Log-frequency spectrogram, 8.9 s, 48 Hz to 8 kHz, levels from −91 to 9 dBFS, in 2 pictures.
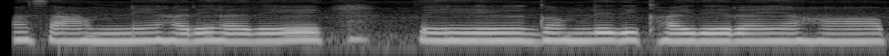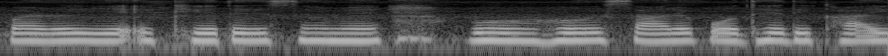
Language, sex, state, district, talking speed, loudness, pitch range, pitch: Hindi, female, Maharashtra, Solapur, 135 wpm, -26 LUFS, 190-200 Hz, 195 Hz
